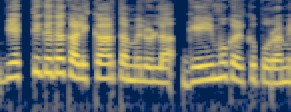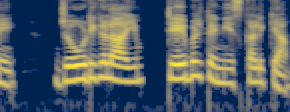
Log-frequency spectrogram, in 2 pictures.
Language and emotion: Malayalam, neutral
